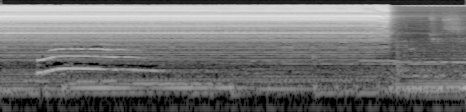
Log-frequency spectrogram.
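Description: Tattoo machine running with a steady electric buzz as the needle works ink into skin. It cuts off suddenly near the end.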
